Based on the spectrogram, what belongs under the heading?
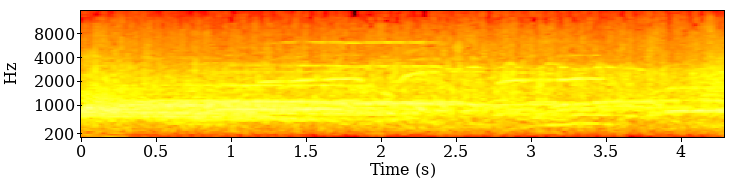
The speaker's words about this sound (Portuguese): Aplaudam o grande cavalheiro da TV brasileira, nosso amado Tarcísio Meira.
